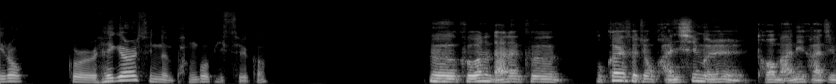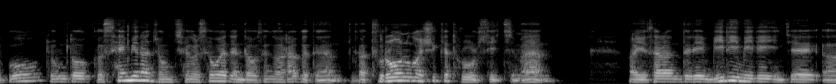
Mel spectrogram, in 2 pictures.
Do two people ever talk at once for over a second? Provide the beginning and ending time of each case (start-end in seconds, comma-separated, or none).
none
